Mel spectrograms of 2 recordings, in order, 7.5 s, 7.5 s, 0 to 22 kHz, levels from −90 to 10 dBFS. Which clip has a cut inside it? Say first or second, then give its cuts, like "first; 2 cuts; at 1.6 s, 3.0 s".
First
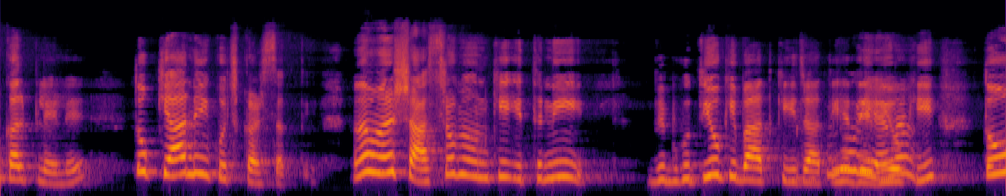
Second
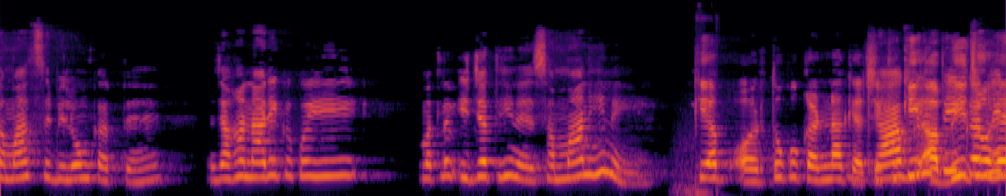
second; 1 cut; at 5.1 s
